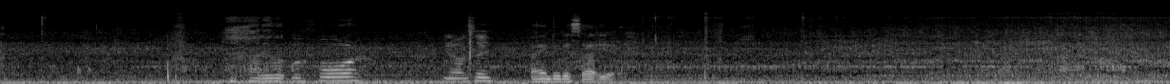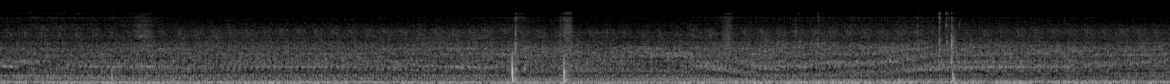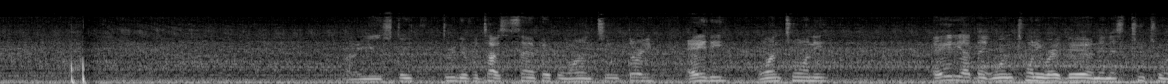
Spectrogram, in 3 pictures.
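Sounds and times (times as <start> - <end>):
vehicle engine idling: 0.0 - 35.0
sharp knocks: 24.0 - 24.4.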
